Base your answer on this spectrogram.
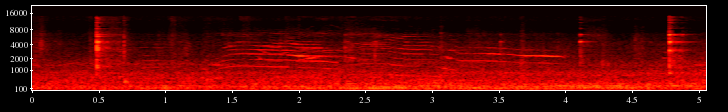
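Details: Stray cats and kittens waiting to be fed, several meowing over one another in overlapping rising and falling harmonic cries through the middle seconds, with two sharp clicks and a low background hum.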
